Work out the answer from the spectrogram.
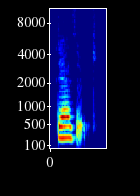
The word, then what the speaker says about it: desert: It should not be confused with desert. Here, the stress is on the first syllable.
